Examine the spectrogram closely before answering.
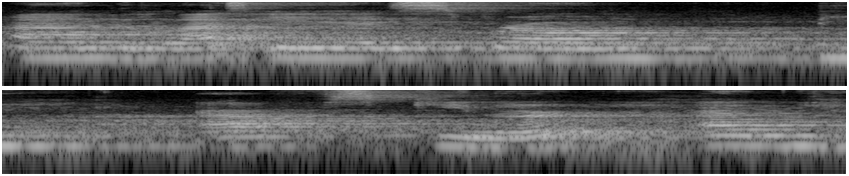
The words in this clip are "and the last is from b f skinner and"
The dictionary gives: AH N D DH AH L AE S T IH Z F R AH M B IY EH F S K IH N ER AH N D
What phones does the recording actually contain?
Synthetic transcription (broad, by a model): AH N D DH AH L AE S T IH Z F R AH M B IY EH P S K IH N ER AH N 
